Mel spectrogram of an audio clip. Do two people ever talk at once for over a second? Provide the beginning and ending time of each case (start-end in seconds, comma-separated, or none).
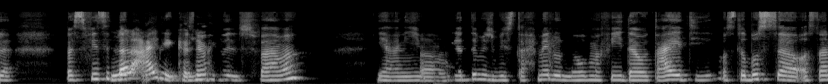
1.1-2.3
